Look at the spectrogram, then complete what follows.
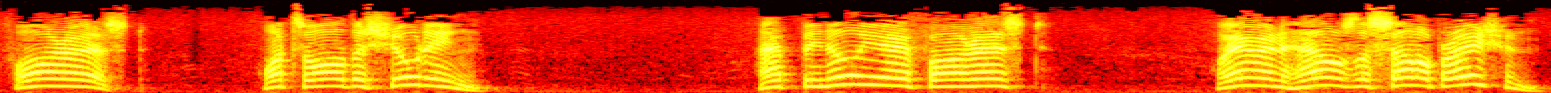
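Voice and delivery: high, loud shouted calls from below; rowdy high-pitched crowd yelling; calling out. A narrator's reading. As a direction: holler up to someone in the house. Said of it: "Voices below began to call".

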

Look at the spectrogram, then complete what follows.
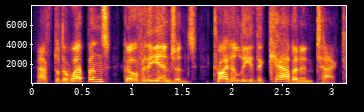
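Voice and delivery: loud, high battle orders; shouting orders over battle. A narrator's reading. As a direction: direct the gunner over the noise. Captain directs fire.

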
